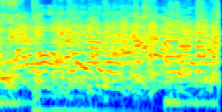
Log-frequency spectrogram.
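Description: Dance music with a bass line of low notes changing about every half second, with people chatting over it.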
